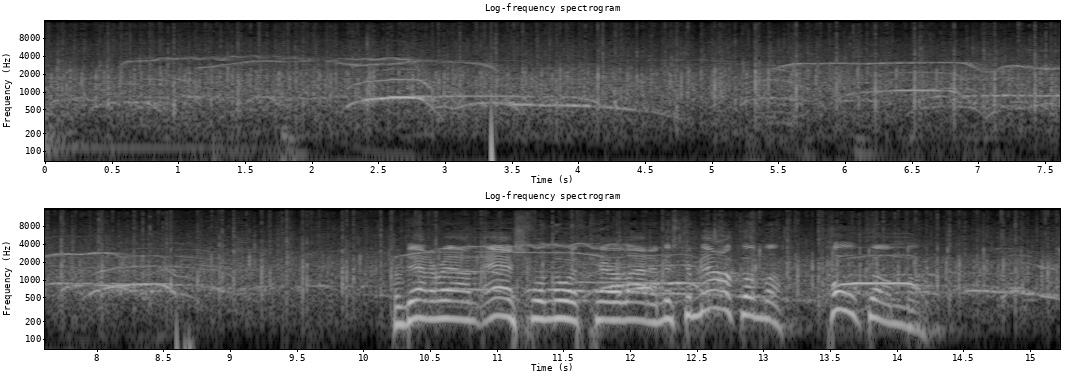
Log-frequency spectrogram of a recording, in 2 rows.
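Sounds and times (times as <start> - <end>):
audience cheering: 0.0 - 15.2
live audience applauding after a song performance: 0.0 - 15.2
audience whistles: 0.5 - 3.7, 4.6 - 8.9, 10.2 - 12.4, 13.8 - 15.2
speech: 10.2 - 14.4.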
